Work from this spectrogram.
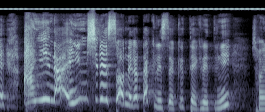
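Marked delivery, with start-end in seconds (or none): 0.0-1.9 exasperated. Retold or imitated. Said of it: "내가 답답해갖고".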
